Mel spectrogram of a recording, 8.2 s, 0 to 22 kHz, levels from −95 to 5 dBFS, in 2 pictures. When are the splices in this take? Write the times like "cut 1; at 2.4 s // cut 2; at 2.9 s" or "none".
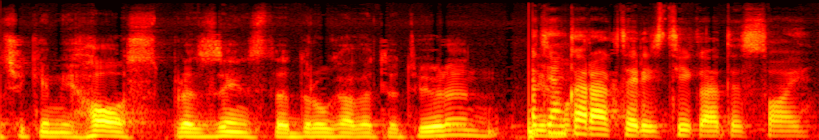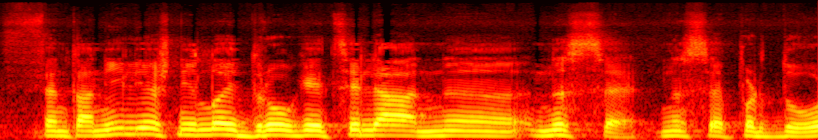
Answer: cut 1; at 2.7 s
